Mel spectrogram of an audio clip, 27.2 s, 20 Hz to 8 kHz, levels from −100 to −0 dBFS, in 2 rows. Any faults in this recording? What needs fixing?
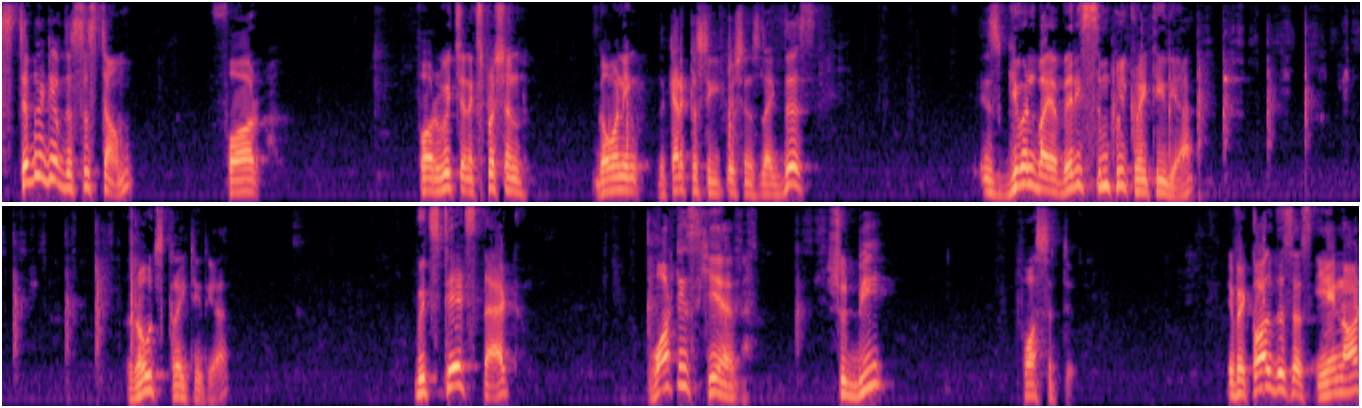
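The noise suppressor is cutting sound it mistook for noise, pulling it down by about 22 dB at worst within 1.3–4.18, 5.25–6.57, 8.11–9.77, 11.98–14.83, 15.83–17.7, 18.73–20.02 and 21.07–25.82 s. Steady or fading parts sink or get their tails chopped, while sharp onsets survive. The call's mic processing tops out around 8 kHz, which is expected. To fix it, ease the suppression strength or switch to a music/original-sound mode.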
